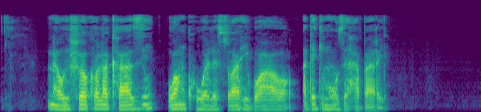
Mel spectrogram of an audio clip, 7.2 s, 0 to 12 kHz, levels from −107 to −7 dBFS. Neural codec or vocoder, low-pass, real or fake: codec, 16 kHz, 4 kbps, FreqCodec, larger model; 7.2 kHz; fake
